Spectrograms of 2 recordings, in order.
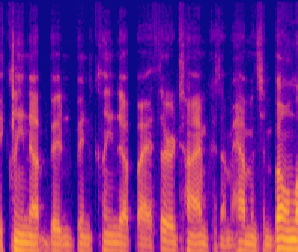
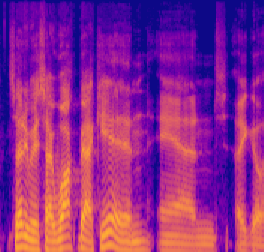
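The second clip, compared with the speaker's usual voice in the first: ordinary talk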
